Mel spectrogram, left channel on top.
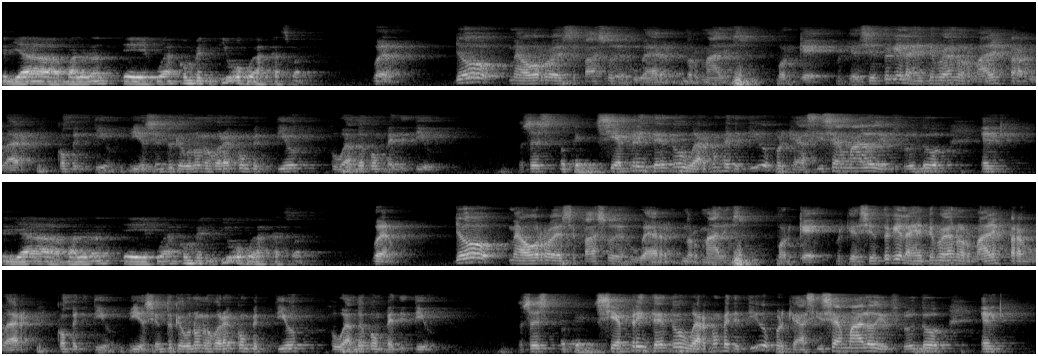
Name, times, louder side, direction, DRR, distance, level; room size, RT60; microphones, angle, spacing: voice 1, 0.0-3.0 16.1-16.3, left 2 dB, 75° left, 3 dB, 0.9 m, -23 dB
voice 2, 4.5-7.5 7.7-13.3 13.6-14.7 15.5-15.9 16.3-20.3, right 4 dB, 45° right, 6 dB, 0.6 m, -26 dB
5.9 x 4.0 x 5.1 m, 0.79 s
head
